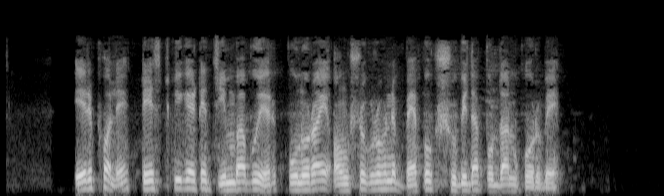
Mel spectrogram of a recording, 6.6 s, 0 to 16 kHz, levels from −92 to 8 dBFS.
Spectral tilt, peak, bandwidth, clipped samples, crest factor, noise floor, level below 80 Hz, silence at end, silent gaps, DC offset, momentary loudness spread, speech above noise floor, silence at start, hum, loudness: -6 dB/octave; -2 dBFS; 7.8 kHz; under 0.1%; 14 dB; -89 dBFS; -58 dBFS; 1.05 s; none; under 0.1%; 4 LU; 74 dB; 0.75 s; none; -15 LUFS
